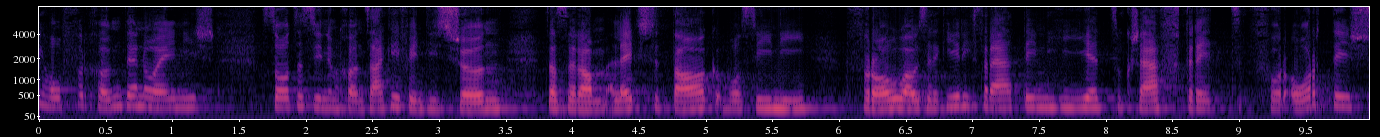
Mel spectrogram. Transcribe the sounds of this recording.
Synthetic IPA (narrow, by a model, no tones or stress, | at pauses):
ihɔfəɾχœmdɛnɔɛɪniʃ | soːd̥ɑsiːnɪmχœntsæɡ̥əɪfɪndisʃøːnd̥ɑsəːɾɑmlɛt͡ʃtətɑːɡʋosiːnifɾowɑwsrɛɡiəɾɪksɾæːtɪnɦiət͡sʊkʃæftrɛtfɔɾʔɔrtɪʃ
